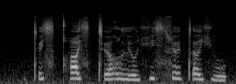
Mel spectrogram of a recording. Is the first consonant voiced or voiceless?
voiceless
